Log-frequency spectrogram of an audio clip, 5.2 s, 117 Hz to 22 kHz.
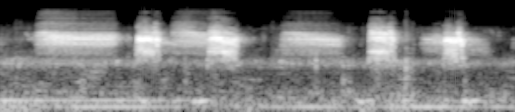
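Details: Common starlings at the old village bird feeders in Corby on 21 November, giving harsh, buzzy, squawking bursts, some with a thin whistled edge, repeated irregularly over a faint low hum.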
